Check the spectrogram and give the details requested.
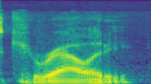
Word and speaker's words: chirality: properly and this is known as curality or chirality I don't know how you pronounce that on honestly so is it chirali yeah I said it right the first time so in 1974 a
